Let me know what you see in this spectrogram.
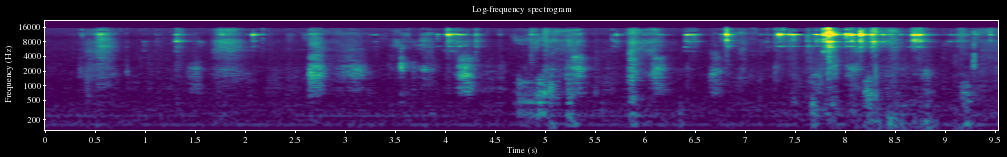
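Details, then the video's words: Two Shih Tzu dogs at play, one called Munchkin: soft snuffling grunts and low growly bursts come in short irregular clusters, with faint rustling between them. "Two Shih Tzu playing"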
